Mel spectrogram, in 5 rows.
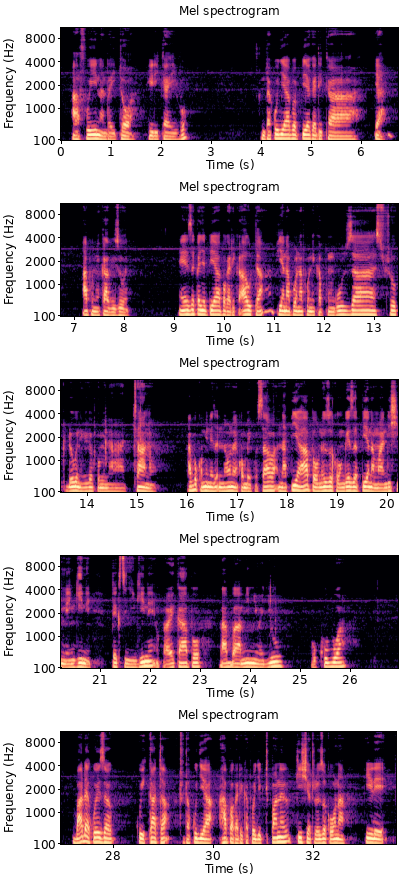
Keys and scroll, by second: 14.1 1.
